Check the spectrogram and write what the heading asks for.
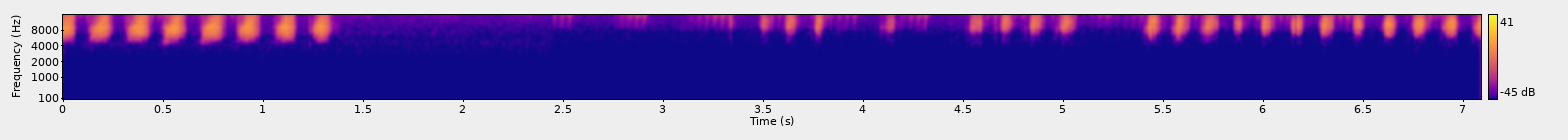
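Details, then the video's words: Song of the penumbra grasshopper (Chorthippus vagans), Mörnsheim, Germany, 14 July 2023, via Pettersson D 100 ultrasound detector: bursts of quick high rasping pulses, broken by a silent gap, then resuming in softer and louder stretches. "Chorthippus vagans -- Steppengrashüpfer -- Penumbra Grasshopper"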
